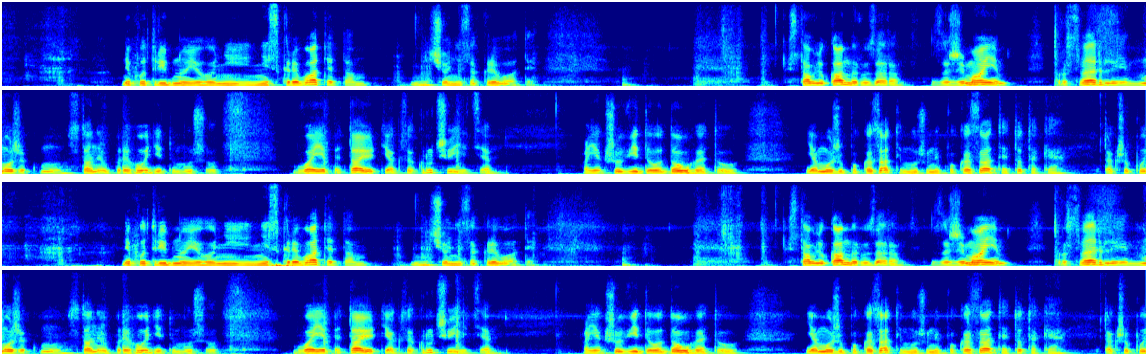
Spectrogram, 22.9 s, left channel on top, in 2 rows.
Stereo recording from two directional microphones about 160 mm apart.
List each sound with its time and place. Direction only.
1.2 s speech: 15° left (ahead or behind)
6.9 s a sound: 20° left (ahead or behind)
7.8 s speech: 15° left (ahead or behind)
